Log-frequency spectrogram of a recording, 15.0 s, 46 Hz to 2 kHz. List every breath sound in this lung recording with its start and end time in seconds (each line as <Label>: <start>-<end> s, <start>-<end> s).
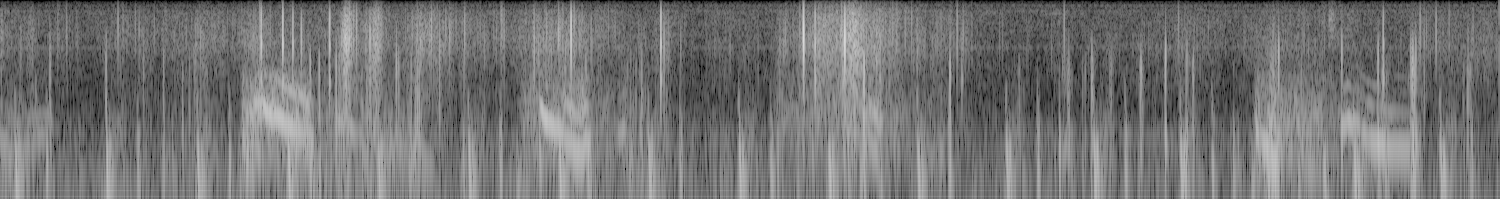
Inhalation: 2.33-3.19 s, 5.20-6.05 s, 12.58-13.44 s
Exhalation: 13.43-14.29 s
Wheeze: 2.33-3.19 s, 5.20-6.05 s, 13.43-14.29 s
Rhonchi: 12.58-13.07 s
